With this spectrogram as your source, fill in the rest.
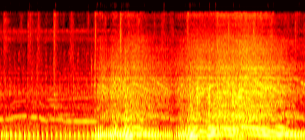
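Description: A new motorbike's engine idles with a steady putter, then revs up loudly and pulls away as the ride begins, the pitch rising and falling through gear changes close by.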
